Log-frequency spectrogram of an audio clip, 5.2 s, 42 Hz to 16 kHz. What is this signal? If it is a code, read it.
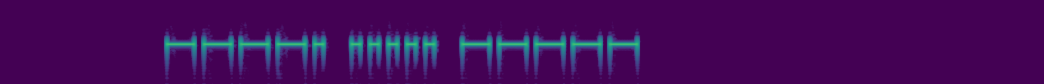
Morse code, heard as a keyed tone, about 25 wpm, 700 Hz. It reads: 950
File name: Speed-Racing - Three Letter-Number Combinations - 22wpm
